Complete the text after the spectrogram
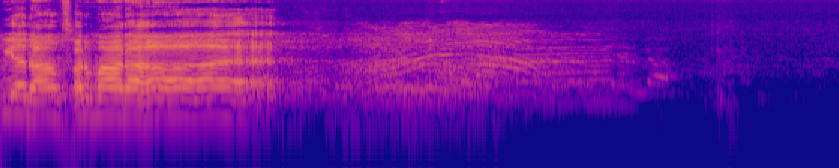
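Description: A man sings a drawn-out, melodic chant through a microphone.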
